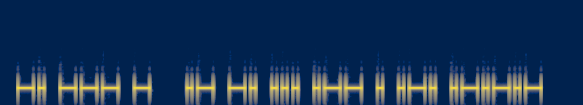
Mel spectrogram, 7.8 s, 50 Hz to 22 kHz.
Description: Morse code, heard as a keyed tone, about 17 wpm, 700 Hz. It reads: NOT ANSWER.
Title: Sentences from Top 1000 Words - Review Part 4 - 17wpm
